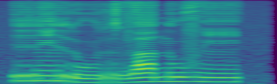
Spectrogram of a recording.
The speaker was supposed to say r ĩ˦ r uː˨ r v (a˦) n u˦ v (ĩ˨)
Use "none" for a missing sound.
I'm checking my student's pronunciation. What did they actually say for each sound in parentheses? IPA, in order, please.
a˦, ĩ˦

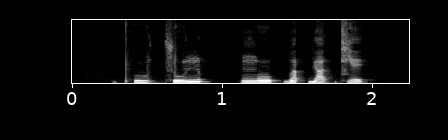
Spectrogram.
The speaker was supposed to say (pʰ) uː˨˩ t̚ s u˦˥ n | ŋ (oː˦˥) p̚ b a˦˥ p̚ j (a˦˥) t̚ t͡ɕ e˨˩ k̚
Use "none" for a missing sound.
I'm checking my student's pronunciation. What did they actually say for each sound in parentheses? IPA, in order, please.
pʰ, oː˦˥, a˨˩

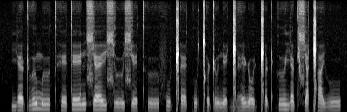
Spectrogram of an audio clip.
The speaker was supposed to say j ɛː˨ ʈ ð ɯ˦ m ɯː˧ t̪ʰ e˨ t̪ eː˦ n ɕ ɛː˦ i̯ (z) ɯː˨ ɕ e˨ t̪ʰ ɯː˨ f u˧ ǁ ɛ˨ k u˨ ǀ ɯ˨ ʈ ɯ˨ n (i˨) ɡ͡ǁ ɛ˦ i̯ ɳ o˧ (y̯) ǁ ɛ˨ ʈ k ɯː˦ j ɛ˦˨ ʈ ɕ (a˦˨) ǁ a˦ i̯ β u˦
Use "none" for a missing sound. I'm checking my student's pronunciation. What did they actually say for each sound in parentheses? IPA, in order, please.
ɕ, e˨, y̯, a˦˨

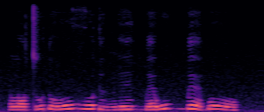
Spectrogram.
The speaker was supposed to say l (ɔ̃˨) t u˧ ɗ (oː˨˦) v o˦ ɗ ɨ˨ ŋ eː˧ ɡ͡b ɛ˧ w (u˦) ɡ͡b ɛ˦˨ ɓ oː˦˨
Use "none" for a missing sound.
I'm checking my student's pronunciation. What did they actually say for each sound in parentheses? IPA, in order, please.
ɔ˨, oː˨˦, u˦

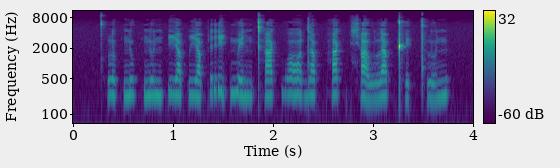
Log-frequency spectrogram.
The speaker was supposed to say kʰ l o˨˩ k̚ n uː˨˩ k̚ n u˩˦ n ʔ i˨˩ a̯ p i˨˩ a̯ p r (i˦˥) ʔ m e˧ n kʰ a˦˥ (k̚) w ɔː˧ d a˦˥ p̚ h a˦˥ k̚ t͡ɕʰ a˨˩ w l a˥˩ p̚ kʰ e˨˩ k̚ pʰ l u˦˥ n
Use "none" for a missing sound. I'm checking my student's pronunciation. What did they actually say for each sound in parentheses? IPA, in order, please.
i˦˥, k̚

